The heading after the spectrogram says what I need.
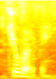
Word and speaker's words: jewelry: Jewelry. Sí, la pronunciación realmente son dos sílabas.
